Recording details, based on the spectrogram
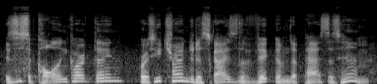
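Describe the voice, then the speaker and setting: A man's voice: lowish voice, big pitch swings, fairly quick, slight background noise. A man voicing a holiday cryptid who acts as a podcast guide, in scripted hosting narration. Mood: eerily genial. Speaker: host.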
